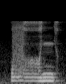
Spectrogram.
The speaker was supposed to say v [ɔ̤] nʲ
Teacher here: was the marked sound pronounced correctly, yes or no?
yes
